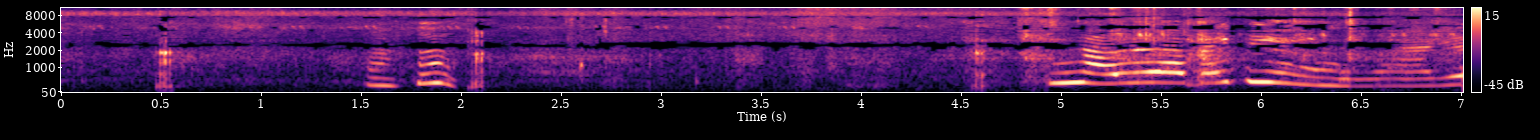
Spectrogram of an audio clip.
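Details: Pet male pig indoors, happy while being petted, scratched and given ear rubs, making short tonal squeaky grunts near the start, then longer wavering, sliding oinks in quick succession over the last two seconds, with a person talking throughout.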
